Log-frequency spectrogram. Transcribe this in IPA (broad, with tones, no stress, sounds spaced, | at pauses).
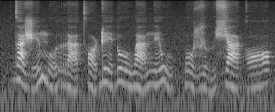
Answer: d̪ a˦˨ ʒ e˩˥ m o˧˩˧ r a˧˩˧ t̪ʰ ɔ˧˩˧ ɖ e˦˨ ɗ o˦˨ w a˧˩˧ n̪ e˧˥ w u˩˥ k͡p o˦˨ ɮ ɯ˧˩˧ ɕ a˦˨ ɡ ɔ˧˥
